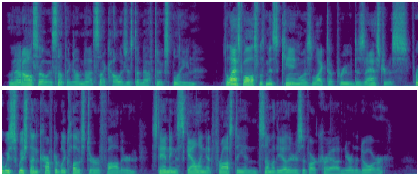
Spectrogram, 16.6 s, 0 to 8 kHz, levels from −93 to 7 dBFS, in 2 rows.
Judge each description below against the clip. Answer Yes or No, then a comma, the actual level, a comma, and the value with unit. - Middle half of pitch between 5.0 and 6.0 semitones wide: No, average, 4.0 semitones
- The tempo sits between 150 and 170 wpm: Yes, average, 160 wpm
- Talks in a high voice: No, low, 120 Hz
